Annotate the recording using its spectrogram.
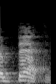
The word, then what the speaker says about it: Bet: This is the second letter, Bet, it's pronounced like a B.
